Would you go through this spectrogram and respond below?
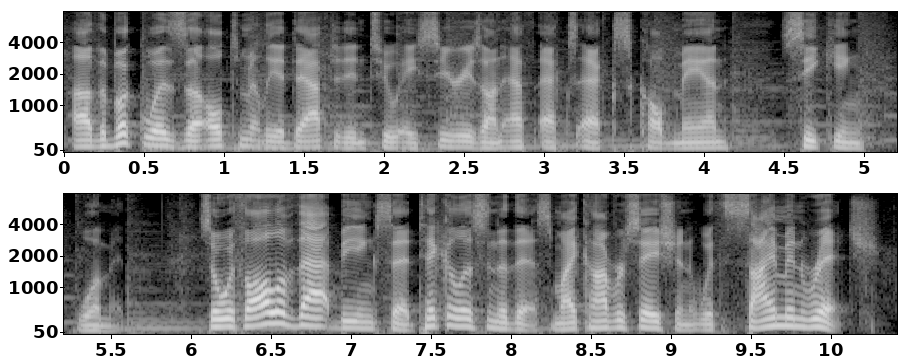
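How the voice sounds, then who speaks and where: A man's voice: mid-range voice, expressive, fairly quick, soft background music. A man hosting a radio show, talking in a conversational, enthusiastic way with wry asides. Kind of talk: upbeat show promo and interview talk.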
